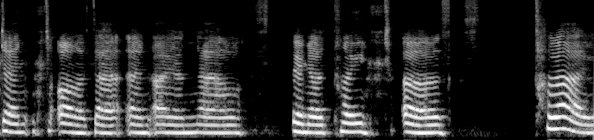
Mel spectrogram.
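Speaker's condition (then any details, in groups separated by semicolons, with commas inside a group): Moebius syndrome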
